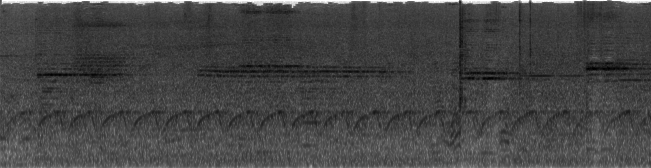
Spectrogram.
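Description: An emergency vehicle's siren in a rapid yelp, its pitch rising and falling about three times a second, over steady street noise.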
